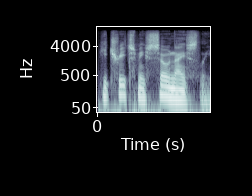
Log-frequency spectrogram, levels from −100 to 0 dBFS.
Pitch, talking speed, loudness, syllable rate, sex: 95 Hz, 210 wpm, -15 LUFS, 5.3 syllables/s, male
